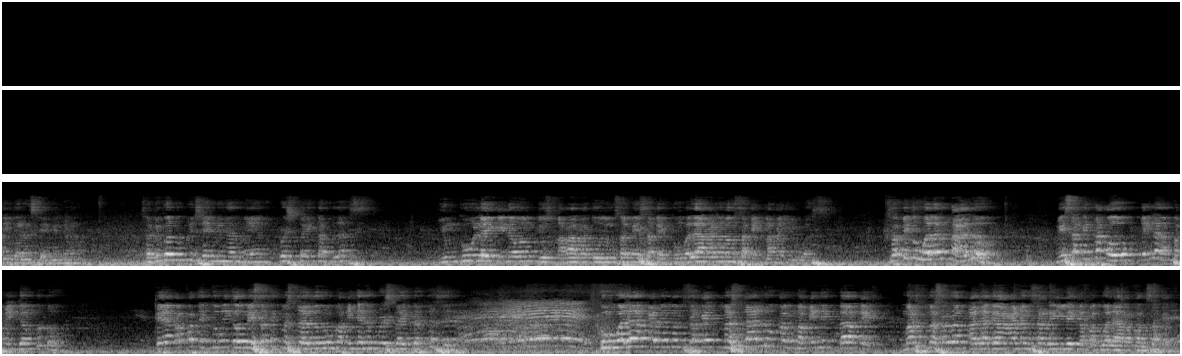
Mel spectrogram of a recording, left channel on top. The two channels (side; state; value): left; silent; digital silence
